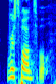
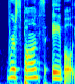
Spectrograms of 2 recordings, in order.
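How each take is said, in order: First: Said in the usual way. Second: "Response able" said as two separate words; split into two words. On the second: Shown as a demonstration. Breaking down responsibility for listeners, "Response able" split in two. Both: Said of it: "You are able to respond".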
